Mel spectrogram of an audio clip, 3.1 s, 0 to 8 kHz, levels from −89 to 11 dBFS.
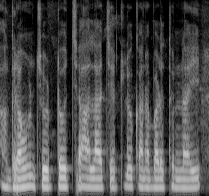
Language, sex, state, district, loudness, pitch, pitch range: Telugu, male, Telangana, Mahabubabad, -17 LUFS, 140 Hz, 135-145 Hz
